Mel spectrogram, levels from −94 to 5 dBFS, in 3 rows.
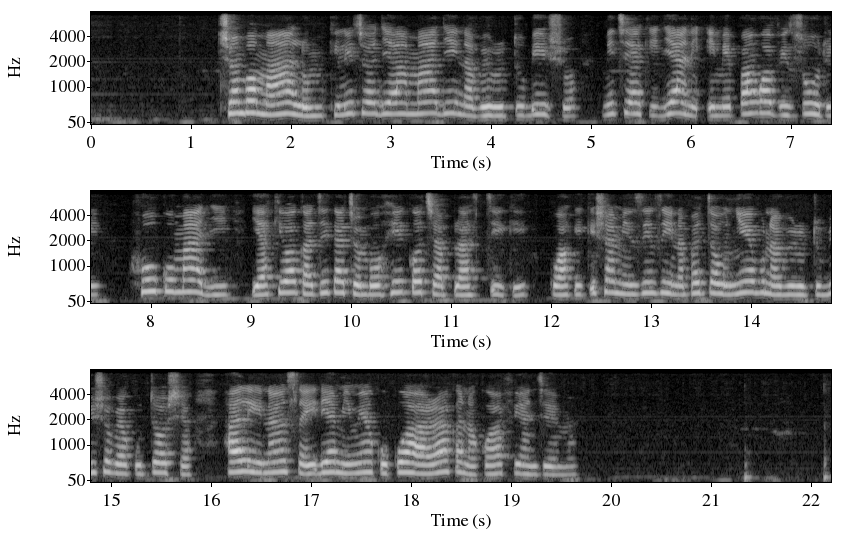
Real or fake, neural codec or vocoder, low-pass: real; none; 7.2 kHz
